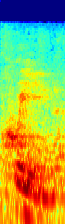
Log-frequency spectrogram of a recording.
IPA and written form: kwiːn (queen)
